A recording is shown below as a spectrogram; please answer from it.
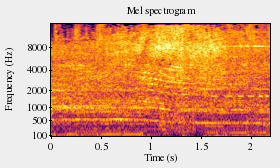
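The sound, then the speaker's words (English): A Formula One race car revving hard while doing donuts gives a loud, continuous, high-revving engine roar that stays dense and unbroken throughout. “Can I do donut? Donuts will not be required, thank you. Take that as a yes, then.”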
